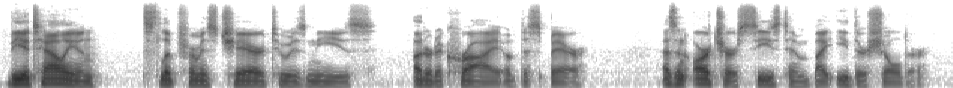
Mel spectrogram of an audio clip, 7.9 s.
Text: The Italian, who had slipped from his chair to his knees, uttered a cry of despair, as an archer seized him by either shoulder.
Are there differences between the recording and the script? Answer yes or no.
yes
